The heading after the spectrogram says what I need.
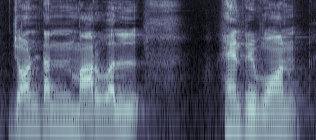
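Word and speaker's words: Vaughan: Henry wagon नहीं बोलते हैं, वॉन, ही इज the another metaphysical poet.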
